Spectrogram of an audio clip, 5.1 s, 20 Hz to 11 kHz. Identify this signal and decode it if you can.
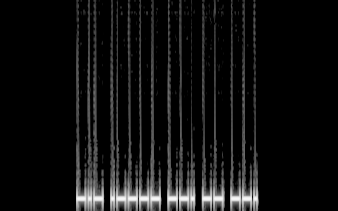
Morse code, heard as a keyed tone, about 28 wpm, 700 Hz. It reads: K1GMG
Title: USA Call Signs - 5 Characters - Repeated 2x - 28wpm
